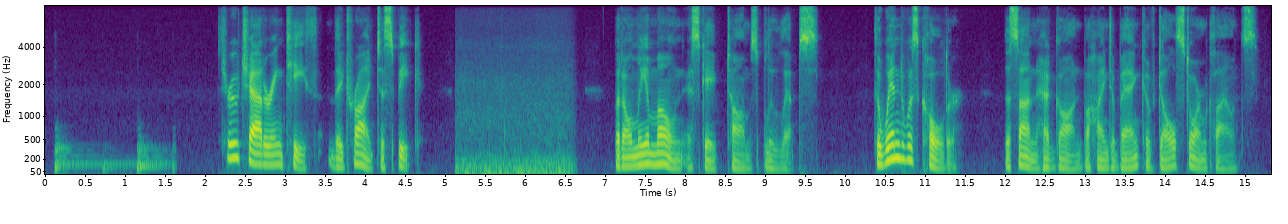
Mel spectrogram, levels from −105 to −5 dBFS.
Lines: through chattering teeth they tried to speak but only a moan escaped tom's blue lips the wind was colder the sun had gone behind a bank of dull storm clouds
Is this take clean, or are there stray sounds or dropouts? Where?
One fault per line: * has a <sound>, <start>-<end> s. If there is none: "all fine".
* has a tap, 0.1-1.7 s
* has a thud, 5.1-6.7 s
